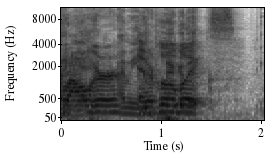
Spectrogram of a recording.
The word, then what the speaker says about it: Kroger: and the grocery stores in Georgia are not Kroger. I mean, and they're Publix. It's called Kroger. Kroger. No, in Georgia they say Kroger. Okay, I'm from Georgia. We say Kroger. We say Kroger.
